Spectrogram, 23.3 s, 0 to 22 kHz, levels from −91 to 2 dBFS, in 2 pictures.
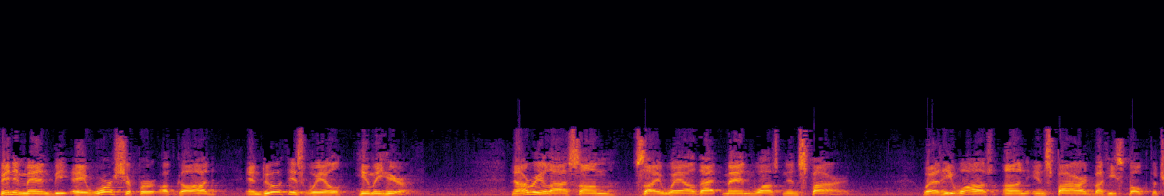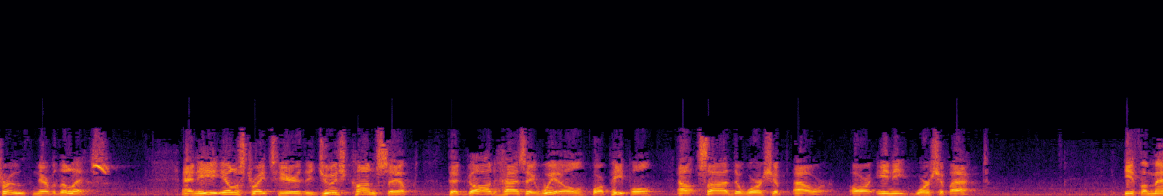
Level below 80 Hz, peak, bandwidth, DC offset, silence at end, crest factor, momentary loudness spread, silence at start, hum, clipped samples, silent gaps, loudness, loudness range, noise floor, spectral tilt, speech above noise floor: -62 dBFS; -2 dBFS; 8 kHz; under 0.1%; 0 s; 14 dB; 6 LU; 0 s; none; under 0.1%; none; -16 LUFS; 2 LU; -44 dBFS; -3 dB/octave; 29 dB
